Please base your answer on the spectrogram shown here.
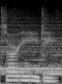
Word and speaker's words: Zeid: the latest record from zeid pronounced sarid award-winning composer and earth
